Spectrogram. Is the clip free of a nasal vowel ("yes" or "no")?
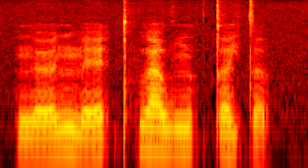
yes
